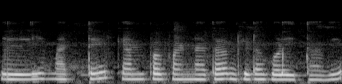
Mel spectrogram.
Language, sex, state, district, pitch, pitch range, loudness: Kannada, female, Karnataka, Bidar, 240 Hz, 235-245 Hz, -17 LUFS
